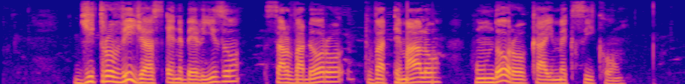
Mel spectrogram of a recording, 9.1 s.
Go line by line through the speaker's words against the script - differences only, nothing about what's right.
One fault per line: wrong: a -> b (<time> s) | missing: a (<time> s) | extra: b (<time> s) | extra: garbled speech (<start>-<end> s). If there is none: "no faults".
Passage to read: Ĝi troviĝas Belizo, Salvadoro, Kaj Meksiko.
extra: en (2.3 s)
extra: Gvatemalo Honduro (4.9 s)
